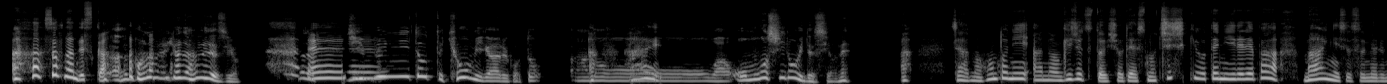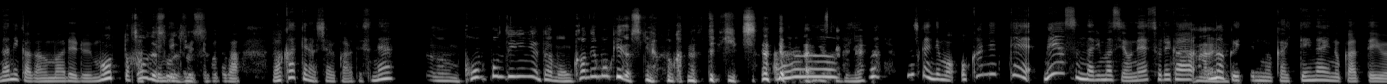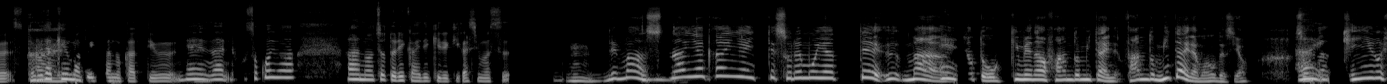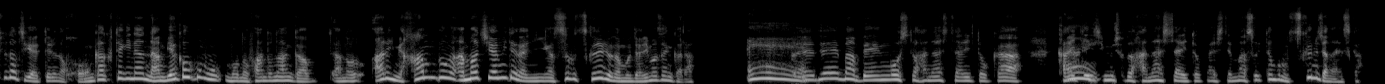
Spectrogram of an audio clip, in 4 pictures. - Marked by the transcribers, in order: laugh; unintelligible speech; laughing while speaking: "好きなのかなっていう気がしないでもないんですけどね"; other background noise; stressed: "みたいな"
- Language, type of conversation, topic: Japanese, podcast, 仕事で『これが自分だ』と感じる瞬間はありますか？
